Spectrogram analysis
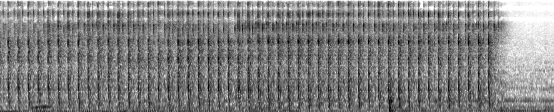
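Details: Fast, steady, hard clacking pulses, about three a second, stopping abruptly: a shockwave therapy device delivering pulses for heel pain at a third session, in a chef whose pain comes on after prolonged standing.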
